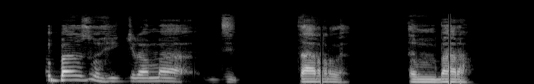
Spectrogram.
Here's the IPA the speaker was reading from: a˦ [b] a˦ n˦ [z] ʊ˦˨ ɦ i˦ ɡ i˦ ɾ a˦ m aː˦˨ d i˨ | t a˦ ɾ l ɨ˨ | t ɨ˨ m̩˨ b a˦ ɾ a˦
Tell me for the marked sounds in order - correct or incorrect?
correct, correct

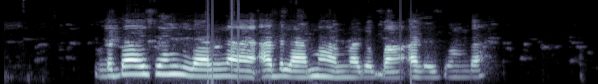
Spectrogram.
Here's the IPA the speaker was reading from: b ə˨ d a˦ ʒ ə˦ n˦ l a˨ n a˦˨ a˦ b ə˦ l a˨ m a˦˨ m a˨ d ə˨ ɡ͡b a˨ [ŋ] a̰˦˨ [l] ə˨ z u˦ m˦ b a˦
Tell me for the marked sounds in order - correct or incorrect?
correct, correct

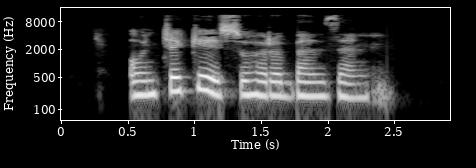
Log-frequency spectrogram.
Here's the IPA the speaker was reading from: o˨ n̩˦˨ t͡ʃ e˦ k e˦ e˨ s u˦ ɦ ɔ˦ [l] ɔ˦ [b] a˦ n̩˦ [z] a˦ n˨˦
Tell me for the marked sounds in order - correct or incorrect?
incorrect, correct, correct

